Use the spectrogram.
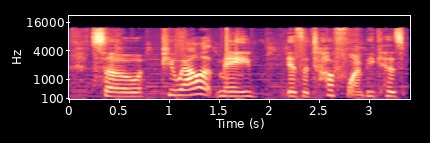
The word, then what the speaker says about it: Puyallup: The first one is Puyallup. So Puyallup is a tough one because people get messed up by the Y. Ignore the Y, and it's Puyallup.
